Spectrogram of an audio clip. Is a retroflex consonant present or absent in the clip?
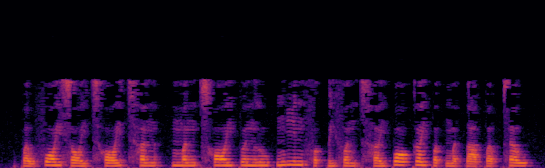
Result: absent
